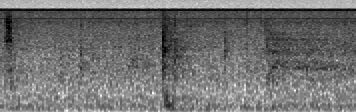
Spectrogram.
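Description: Near silence: room tone, with a single faint click about a second in.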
